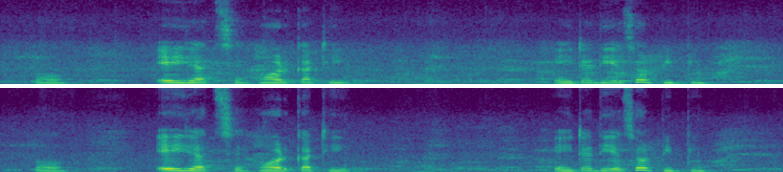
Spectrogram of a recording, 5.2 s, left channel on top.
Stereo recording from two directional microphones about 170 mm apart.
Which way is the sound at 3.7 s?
15° right (ahead or behind).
